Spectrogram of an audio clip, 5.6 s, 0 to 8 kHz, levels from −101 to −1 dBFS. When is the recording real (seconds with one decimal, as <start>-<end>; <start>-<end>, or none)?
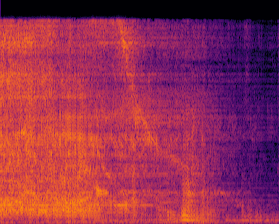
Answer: none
